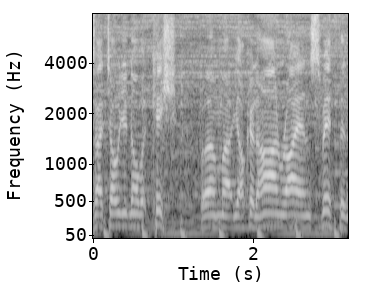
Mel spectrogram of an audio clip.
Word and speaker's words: Kiss: at Kish would spell Kos kiss but it's pronounced Kish so that truck turns off into the paddock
